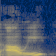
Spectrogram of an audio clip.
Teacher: So there's no R sound because, regardless of the R sound in different languages, they're often easy to confuse for other things like L or W. So the English R kind of becomes a W sound in Toki Pona.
